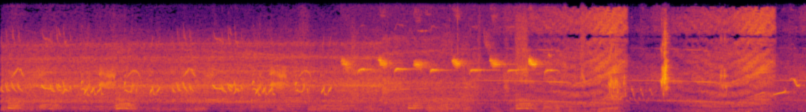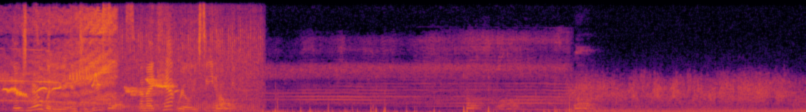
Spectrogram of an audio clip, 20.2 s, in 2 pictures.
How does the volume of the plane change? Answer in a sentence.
The loudness of the plane stays about the same.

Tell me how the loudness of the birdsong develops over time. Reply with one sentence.
The loudness of the birdsong stays about the same.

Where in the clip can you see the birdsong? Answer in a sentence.
The birdsong can be heard from 0.0 to 12.3 s.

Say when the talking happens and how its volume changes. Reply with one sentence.
The talking can be heard from 3.2 to 7.9 s, getting louder; and briefly from 10.2 to 13.0 s.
